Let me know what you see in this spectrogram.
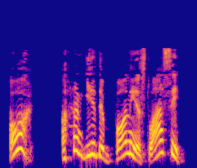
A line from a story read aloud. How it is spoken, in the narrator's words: he exclaimed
